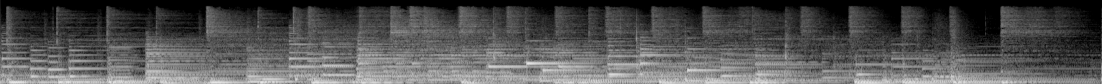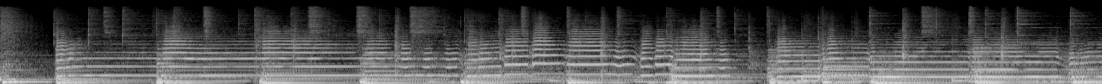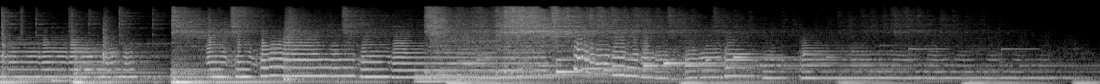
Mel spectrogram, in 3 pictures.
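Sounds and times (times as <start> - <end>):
double bass: 0.0 - 33.0
piano chords: 0.0 - 33.0
trumpet melody with bent notes: 3.0 - 6.7, 11.6 - 33.0
trumpet run and held note: 3.5 - 6.7, 24.3 - 32.7.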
